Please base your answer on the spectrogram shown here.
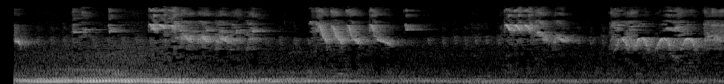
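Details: Tame, vigorously singing sooty-headed bulbul used as tutor material for white-rumped shamas: dense, high, buzzy chattering phrases in bursts with short pauses, over a steady low hum.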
